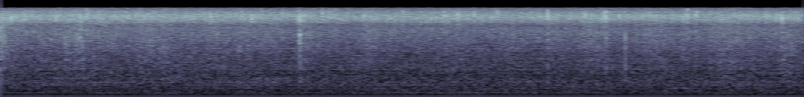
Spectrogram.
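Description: Chopped onion and garlic frying in a pot, a steady sizzling hiss with faint crackles.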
